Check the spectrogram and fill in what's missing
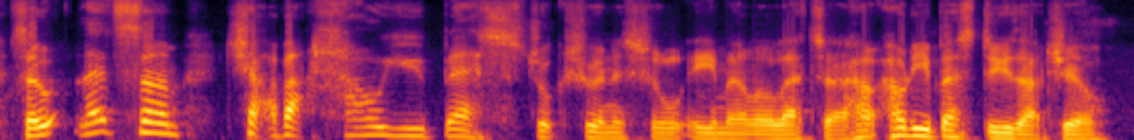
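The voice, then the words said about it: Northern English accent. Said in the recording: “my northern accent”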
